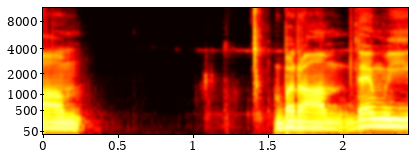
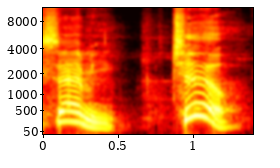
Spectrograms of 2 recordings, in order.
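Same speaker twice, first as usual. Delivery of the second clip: mock exasperation; 9 semitones higher, slower than usual. Voicing Damian telling Sammy to calm down.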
